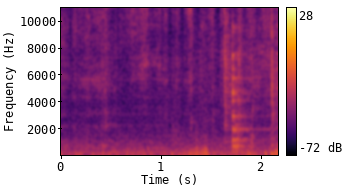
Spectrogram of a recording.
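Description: Faint rustling and light clicks of folded paper slips being stirred in a cup as a raffle winner is drawn, with a few slightly louder clicks near the end.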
